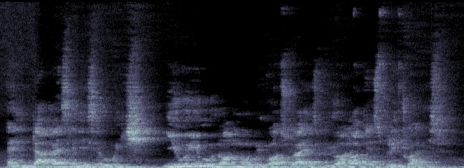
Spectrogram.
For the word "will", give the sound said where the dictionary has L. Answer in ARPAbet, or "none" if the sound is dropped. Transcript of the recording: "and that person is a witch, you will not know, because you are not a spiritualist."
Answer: W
